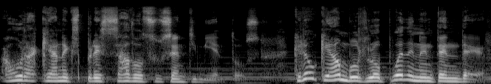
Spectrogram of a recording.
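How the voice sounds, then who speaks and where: A man's voice: a little high, lively intonation, a little mellow, soft background music, lightly acted. Man voicing a solemn heroic anime mentor. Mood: earnest, stirring. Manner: solemn, measured, emphatic. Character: earnest heroic older male mentor and teacher. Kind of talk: voice acting demo of anime dub monologue.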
